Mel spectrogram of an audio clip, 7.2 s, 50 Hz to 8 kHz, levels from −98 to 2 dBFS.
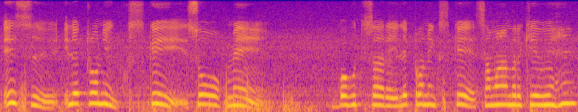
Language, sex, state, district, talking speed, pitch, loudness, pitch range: Hindi, male, Rajasthan, Bikaner, 110 wpm, 245 Hz, -13 LUFS, 235-265 Hz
